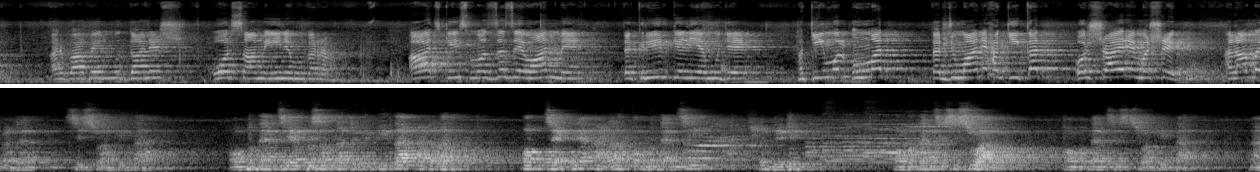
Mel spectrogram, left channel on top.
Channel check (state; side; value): different; both; correlation 0.00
